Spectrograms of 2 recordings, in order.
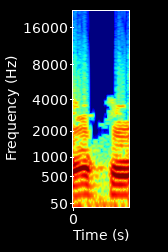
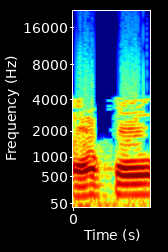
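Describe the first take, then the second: First: أق repeated, its ق released with a light bounce and no vowel; أق ending on a short jolting ق, not open, rounded or front; qalqala demo. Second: أق with the ق released in a small echoing bounce; أق ending on a bouncing qalqala ق; qalqala demo. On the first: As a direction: bounce the ق of أق once more, lips neutral. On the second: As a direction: say أق and let the ق jolt open, no vowel. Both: Shown as a demonstration. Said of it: "ليست هذه القاف مفتوحة".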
